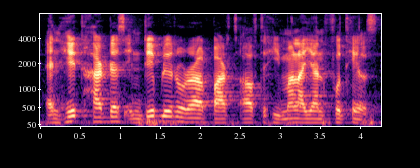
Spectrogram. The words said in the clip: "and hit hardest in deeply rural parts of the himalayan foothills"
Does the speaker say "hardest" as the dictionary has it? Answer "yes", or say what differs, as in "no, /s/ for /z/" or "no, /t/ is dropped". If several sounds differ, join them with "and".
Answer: no, /t/ is dropped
